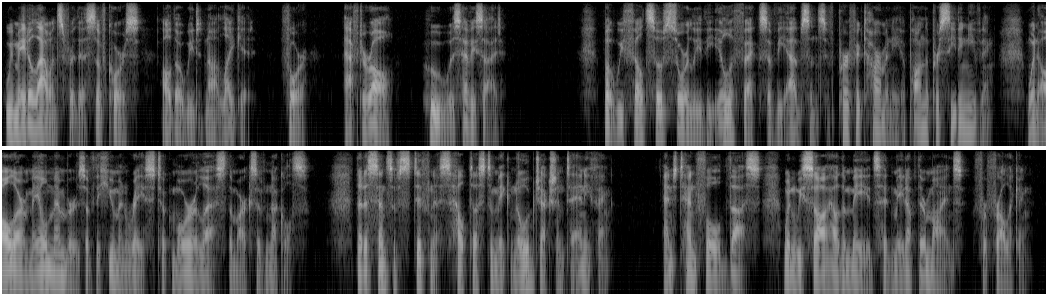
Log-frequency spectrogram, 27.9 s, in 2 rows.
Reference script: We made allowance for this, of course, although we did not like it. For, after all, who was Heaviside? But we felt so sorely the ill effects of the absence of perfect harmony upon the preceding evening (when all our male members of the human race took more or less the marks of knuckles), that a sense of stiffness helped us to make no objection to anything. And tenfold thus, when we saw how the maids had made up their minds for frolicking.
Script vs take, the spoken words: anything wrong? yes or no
no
